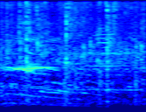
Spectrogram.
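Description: An audience claps their hands in a steady, dense wash of applause that holds an even level for the whole moment, with faint crowd voices mixed in.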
